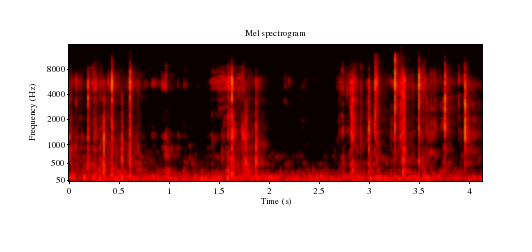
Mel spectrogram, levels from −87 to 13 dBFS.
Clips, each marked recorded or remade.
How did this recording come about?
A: recorded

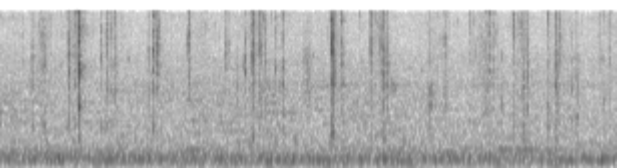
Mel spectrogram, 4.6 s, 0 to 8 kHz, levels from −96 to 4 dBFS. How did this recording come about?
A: recorded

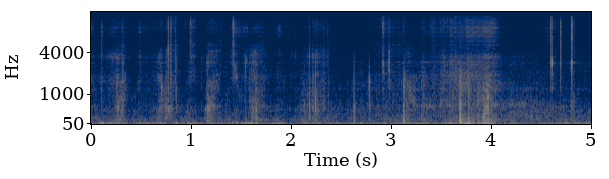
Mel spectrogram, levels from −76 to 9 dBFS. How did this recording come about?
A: remade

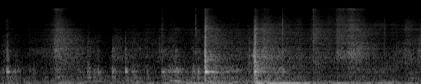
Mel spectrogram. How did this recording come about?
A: remade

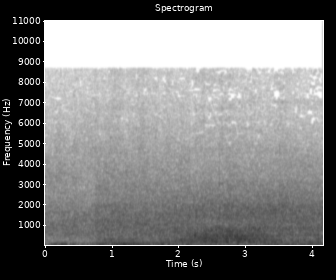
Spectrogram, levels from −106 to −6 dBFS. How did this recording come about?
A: recorded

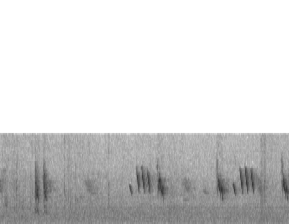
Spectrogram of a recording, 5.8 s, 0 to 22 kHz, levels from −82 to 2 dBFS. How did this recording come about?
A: recorded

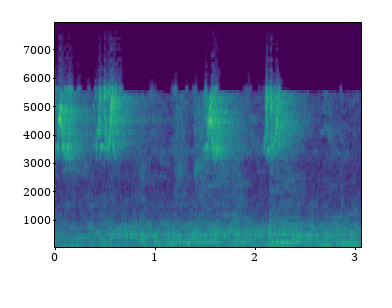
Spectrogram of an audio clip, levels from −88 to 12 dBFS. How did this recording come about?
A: recorded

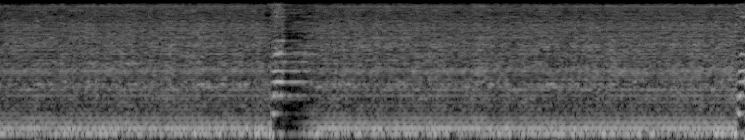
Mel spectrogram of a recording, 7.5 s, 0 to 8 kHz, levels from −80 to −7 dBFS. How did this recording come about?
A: remade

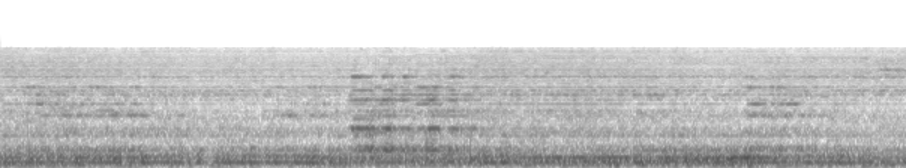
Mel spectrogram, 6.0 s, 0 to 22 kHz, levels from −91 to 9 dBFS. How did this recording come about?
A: remade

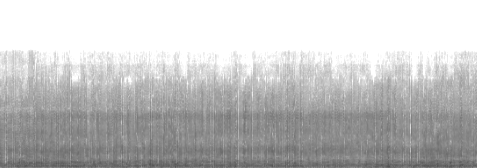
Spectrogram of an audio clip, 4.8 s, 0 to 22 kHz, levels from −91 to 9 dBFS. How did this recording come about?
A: remade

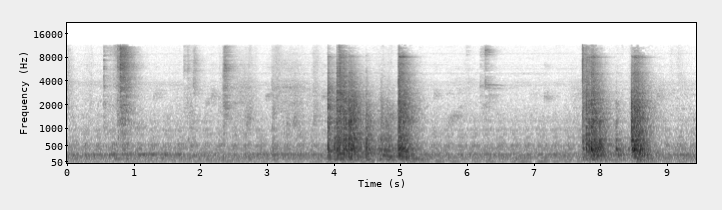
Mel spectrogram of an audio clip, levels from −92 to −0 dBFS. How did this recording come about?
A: remade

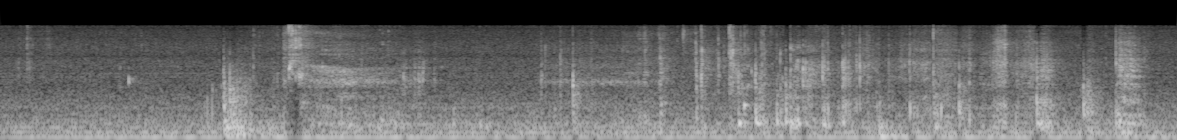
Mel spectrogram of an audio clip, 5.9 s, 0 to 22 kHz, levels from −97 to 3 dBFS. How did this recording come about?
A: recorded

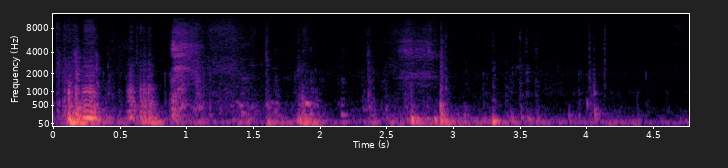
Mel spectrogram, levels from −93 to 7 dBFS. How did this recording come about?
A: recorded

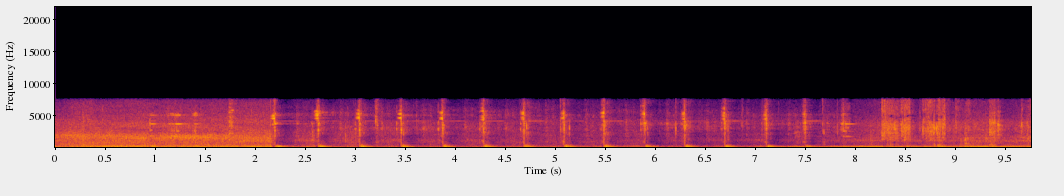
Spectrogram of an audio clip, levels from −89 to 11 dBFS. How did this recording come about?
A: recorded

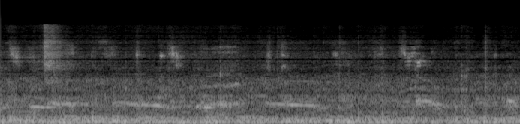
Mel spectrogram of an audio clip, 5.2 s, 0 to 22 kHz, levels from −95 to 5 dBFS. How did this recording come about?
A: remade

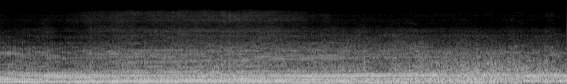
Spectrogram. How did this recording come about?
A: remade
